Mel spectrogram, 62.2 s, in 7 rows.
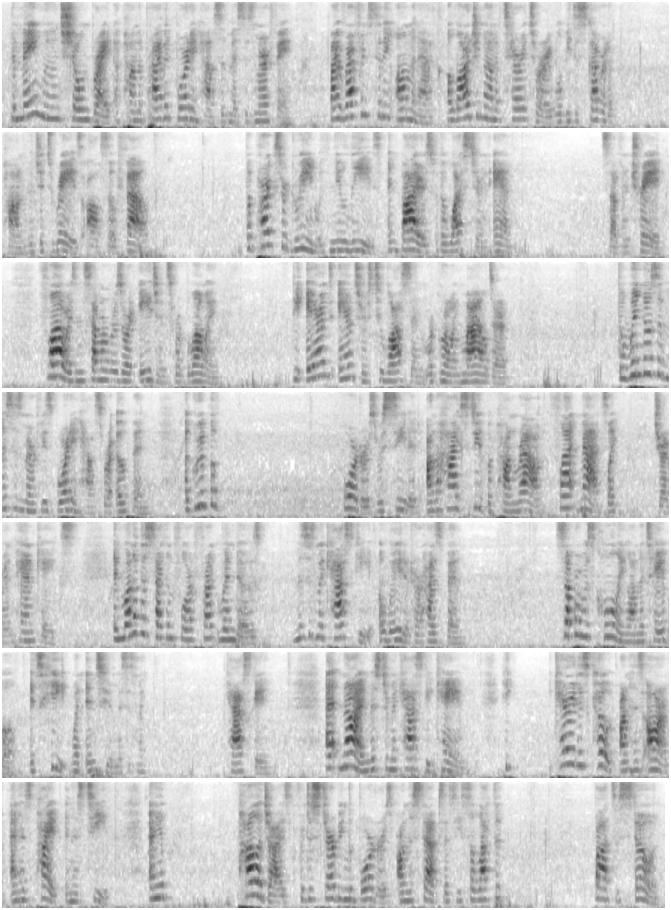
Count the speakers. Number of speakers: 1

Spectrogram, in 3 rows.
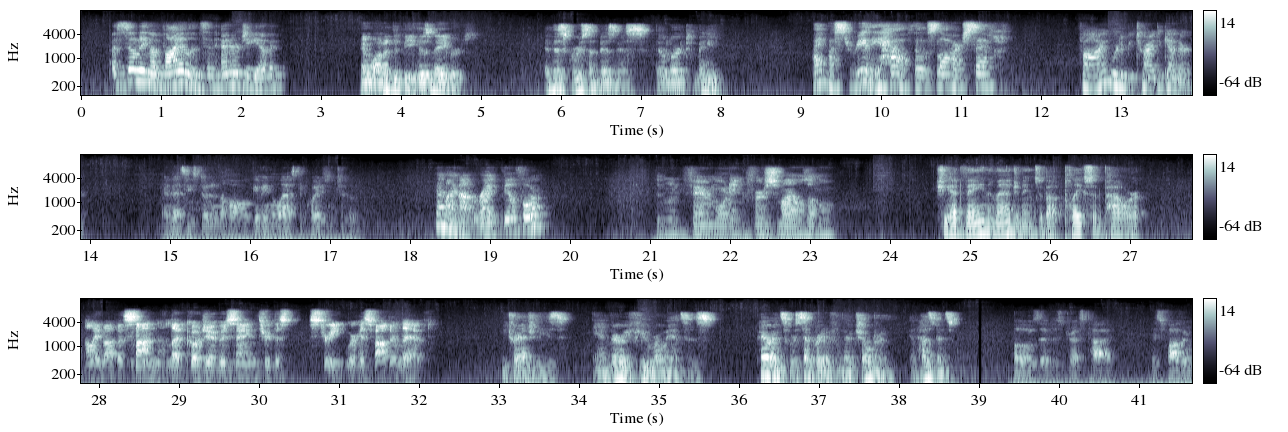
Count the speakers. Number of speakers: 10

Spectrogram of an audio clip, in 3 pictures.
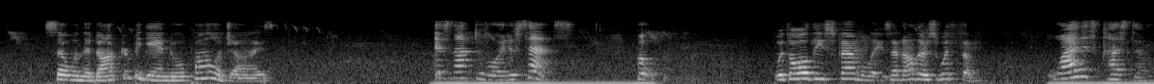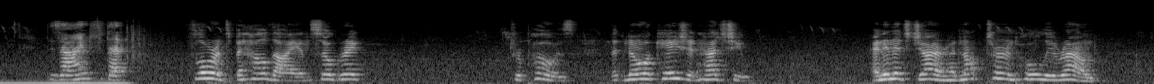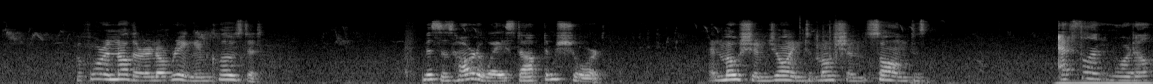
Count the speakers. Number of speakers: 3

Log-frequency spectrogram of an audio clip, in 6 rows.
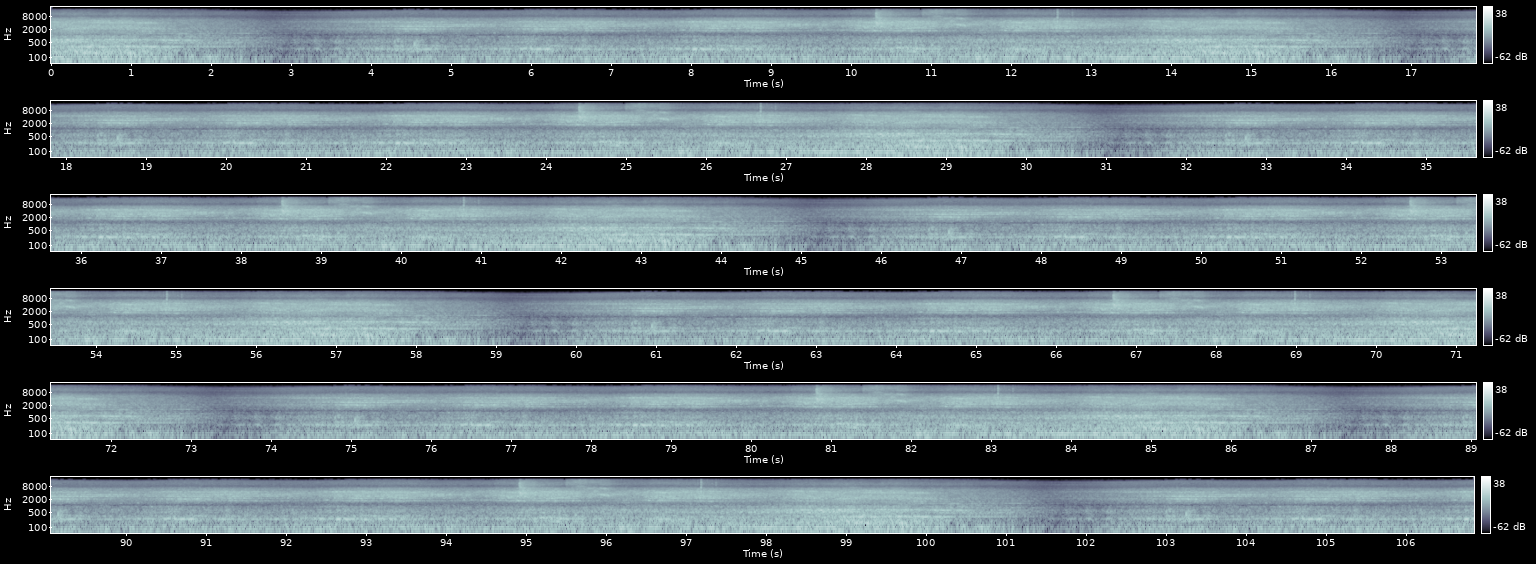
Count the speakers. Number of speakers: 0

